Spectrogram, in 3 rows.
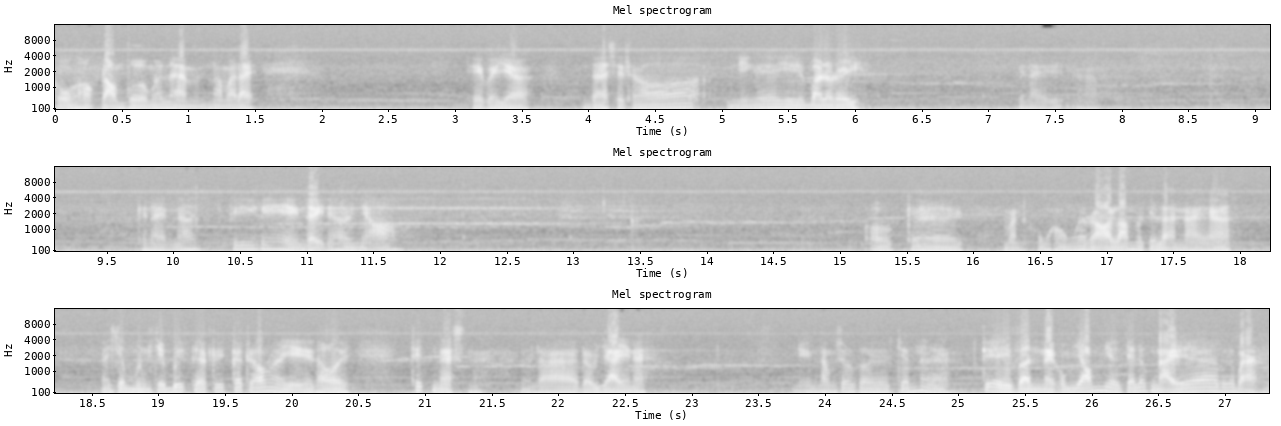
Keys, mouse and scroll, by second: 1.9-2.8 scroll down 2, 2.9 scroll down 1, 3.1 scroll up 1, 3.2-3.7 scroll down 2, 3.7-5.0 scroll up 4, 5.0-6.1 scroll up 1, 6.1 click, 6.9 click, 8.0 click, 8.4 click, 9.7-10.9 scroll up 3, 10.9-11.5 scroll up 1, 12.4 click, 13.1 click, 14.6 scroll down 1, 15.7-17.3 scroll down 4, 17.3-18.7 scroll up 4, 18.7-19.1 scroll down 1, 19.5 scroll down 1, 20.2 scroll down 1, 21.2 click, 25.5-25.8 scroll up 2.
